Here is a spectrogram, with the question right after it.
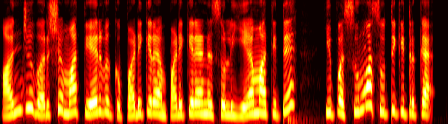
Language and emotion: Tamil, angry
